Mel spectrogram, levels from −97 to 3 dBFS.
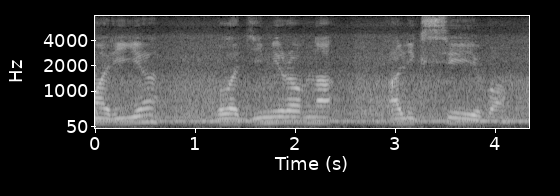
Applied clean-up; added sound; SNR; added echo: none; none; none; none.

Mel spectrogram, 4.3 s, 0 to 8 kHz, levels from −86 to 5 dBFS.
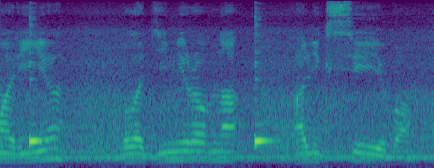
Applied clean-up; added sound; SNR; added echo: none; Cowbell; -3 dB; none.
